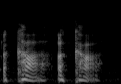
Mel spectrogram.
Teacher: Your tongue in an a ka is making contact with the top of your mouth much further back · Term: broad consonant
